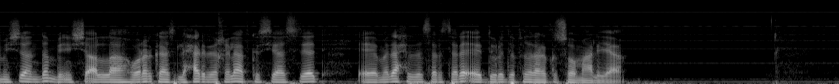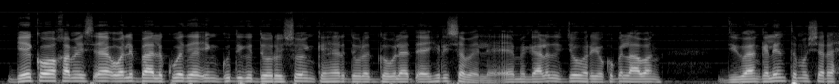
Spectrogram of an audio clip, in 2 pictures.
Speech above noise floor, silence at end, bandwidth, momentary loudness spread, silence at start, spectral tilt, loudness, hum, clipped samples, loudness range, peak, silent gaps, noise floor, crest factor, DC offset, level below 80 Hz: 31 dB; 0 s; 19 kHz; 11 LU; 0 s; -7 dB/octave; -24 LUFS; none; under 0.1%; 9 LU; -6 dBFS; none; -55 dBFS; 20 dB; under 0.1%; -38 dBFS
